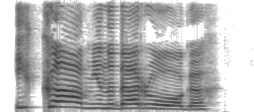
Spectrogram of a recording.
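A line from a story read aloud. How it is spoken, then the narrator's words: Giggling. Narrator (Russian): хихикнула другая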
